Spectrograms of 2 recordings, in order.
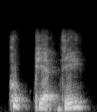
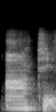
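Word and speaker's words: कुप्यति: pronouncing it as an arty sound. But I said, no, it's not pronounced arty as in a Maserati car, it's ati, kupyati, kupyati.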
